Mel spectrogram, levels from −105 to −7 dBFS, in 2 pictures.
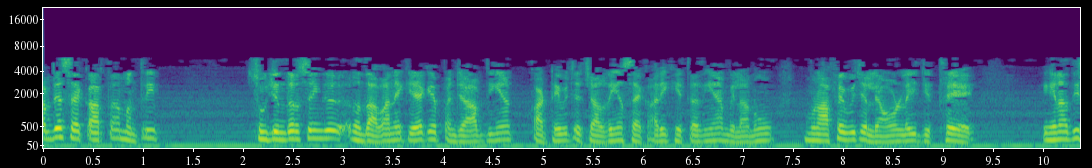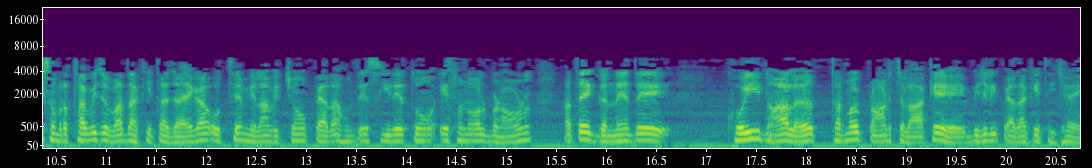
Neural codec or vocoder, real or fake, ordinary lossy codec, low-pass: vocoder, 44.1 kHz, 128 mel bands, Pupu-Vocoder; fake; MP3, 24 kbps; 7.2 kHz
